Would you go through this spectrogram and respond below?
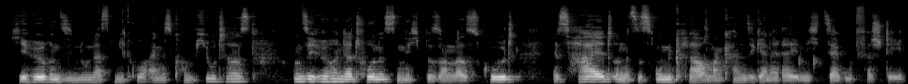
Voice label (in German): computer mikrofon; guter ton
